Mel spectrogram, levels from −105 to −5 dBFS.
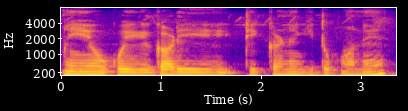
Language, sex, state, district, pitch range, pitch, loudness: Hindi, male, Uttar Pradesh, Shamli, 115-120 Hz, 115 Hz, -20 LUFS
